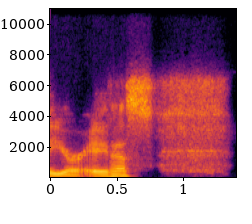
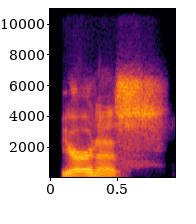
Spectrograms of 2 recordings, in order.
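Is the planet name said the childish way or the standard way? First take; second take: childish; standard. First: The name is said the childish joke way. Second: The name is said the standard way.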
